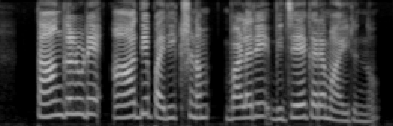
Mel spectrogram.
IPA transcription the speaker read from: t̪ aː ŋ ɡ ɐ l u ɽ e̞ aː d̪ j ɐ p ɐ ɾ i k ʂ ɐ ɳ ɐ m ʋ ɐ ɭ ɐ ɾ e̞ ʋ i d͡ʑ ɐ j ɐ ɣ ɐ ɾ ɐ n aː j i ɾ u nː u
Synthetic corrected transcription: t̪ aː ŋ ɡ ɐ ɭ u ɽ e̞ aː d̪ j ɐ p ɐ ɾ iː k ʂ ɐ ɳ ɐ m ʋ ɐ ɭ ɐ ɾ e̞ ʋ i d͡ʑ ɐ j ɐ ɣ ɐ ɾ ɐ m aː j i ɾ u nː u

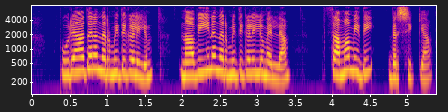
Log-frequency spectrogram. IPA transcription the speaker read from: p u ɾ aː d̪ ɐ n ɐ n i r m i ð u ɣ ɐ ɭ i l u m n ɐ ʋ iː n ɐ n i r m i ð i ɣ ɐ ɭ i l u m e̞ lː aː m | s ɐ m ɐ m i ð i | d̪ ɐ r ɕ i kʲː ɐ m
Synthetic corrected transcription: p u ɾ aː d̪ ɐ n ɐ n i r m i ð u ɣ ɐ ɭ i l u m n ɐ ʋ iː n ɐ n i r m i ð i ɣ ɐ ɭ i l u m e̞ lː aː m | s ɐ m ɐ m i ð i | d̪ ɐ r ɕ i kʲː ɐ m

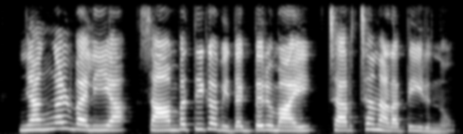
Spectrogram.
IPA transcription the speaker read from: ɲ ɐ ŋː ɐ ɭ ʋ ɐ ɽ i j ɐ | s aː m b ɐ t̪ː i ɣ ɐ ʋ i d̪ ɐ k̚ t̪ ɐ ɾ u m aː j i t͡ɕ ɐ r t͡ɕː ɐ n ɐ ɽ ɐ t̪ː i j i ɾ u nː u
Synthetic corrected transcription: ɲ ɐ ŋː ɐ ɭ ʋ ɐ l i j ɐ | s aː m b ɐ t̪ː i ɣ ɐ ʋ i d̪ ɐ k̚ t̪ ɐ ɾ u m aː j i t͡ɕ ɐ r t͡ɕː ɐ n ɐ ɽ ɐ t̪ː i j i ɾ u nː u

